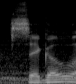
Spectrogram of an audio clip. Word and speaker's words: Sigil: Sigil, I cringe every time I hear it, but that's the right pronunciation.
